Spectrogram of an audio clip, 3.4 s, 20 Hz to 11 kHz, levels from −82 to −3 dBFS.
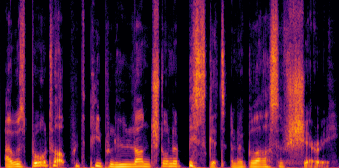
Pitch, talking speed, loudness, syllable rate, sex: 145 Hz, 285 wpm, -18 LUFS, 6.3 syllables/s, male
